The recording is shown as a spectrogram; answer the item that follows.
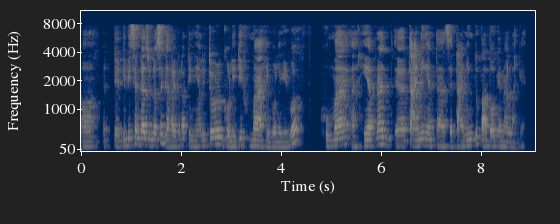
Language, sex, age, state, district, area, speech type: Assamese, male, 30-45, Assam, Dibrugarh, urban, spontaneous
